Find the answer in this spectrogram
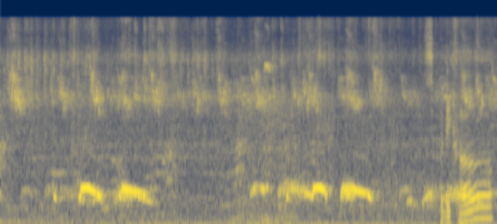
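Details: Spotted dove singing in the Mongkhon Liu Tan song style: soft, low hooting coos in grouped phrases, several phrases across a few seconds, with faint chirps of other birds high in the background.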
